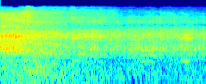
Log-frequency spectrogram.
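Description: Tipper lorry's diesel engine running close by: a rush of noise that is loudest at the start and eases off over the next second or so.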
